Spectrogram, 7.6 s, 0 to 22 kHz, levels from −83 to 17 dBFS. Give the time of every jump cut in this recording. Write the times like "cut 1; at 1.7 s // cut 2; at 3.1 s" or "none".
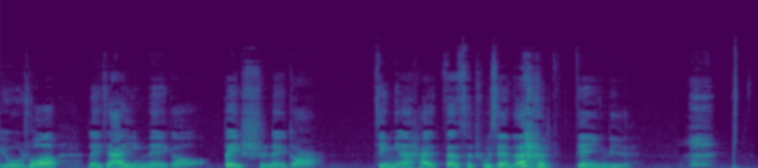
cut 1; at 2.1 s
